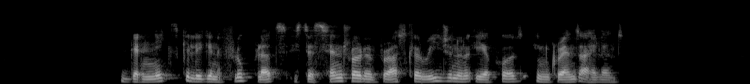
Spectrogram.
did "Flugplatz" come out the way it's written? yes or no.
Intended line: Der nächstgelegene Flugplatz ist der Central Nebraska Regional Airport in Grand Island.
yes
